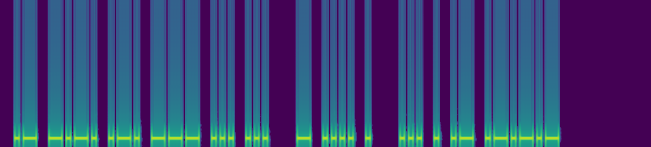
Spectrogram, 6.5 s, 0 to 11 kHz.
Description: Morse code, heard as a keyed tone, about 28 wpm, 700 Hz. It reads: ACROSS THE SEA.
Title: Sentences from Top 1300 Words 28wpm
